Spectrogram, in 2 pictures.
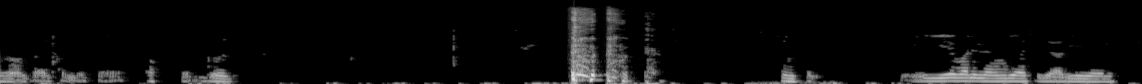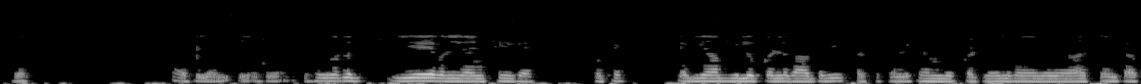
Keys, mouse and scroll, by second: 0.4 g, 2.1 shift+middle click, 2.5-2.9 scroll up 2, 2.9 drag, 3.4-4.4 shift+middle drag, 4.4 KP_1, 7.0 scroll up 1, 7.4 Tab, 7.9 shift+middle click, 8.2-9.2 scroll up 4, 9.2-10.3 shift+middle drag, 10.3-11.0 d, 11.1-12.6 drag, 12.6 d, 12.8 click, 13.2 d, 13.9 shift+z, 16.4 shift+z, 17.4 shift+z, 20.2 click, 20.6 alt+shift+click, 21.5-22.8 alt+shift+drag.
